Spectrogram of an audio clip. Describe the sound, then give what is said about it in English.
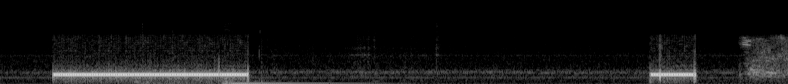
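A Skype call dialing tone as a call is placed to someone at home: a steady, mid-pitched electronic tone sounds loudly for about two seconds, falls quiet, then returns as a short burst, with no one speaking. “All right, I am going to try calling Josh at home, and I think before I do that, I'm going to restart my audio repeater to hopefully clear up some of the crackle.”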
